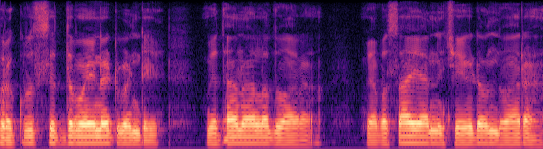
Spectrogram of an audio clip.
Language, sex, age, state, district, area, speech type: Telugu, male, 60+, Andhra Pradesh, Konaseema, rural, spontaneous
